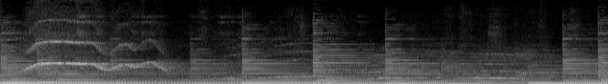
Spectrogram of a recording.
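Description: Live band playing a song's instrumental opening on guitars: sustained chords changing every second or so, with a high gliding whoop over the music near the start.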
